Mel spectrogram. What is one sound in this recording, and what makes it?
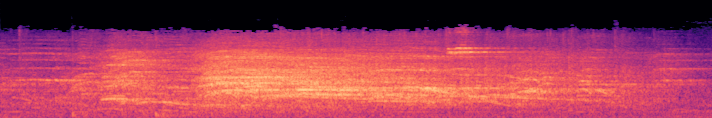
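Spectators cheer and shout from the side.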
